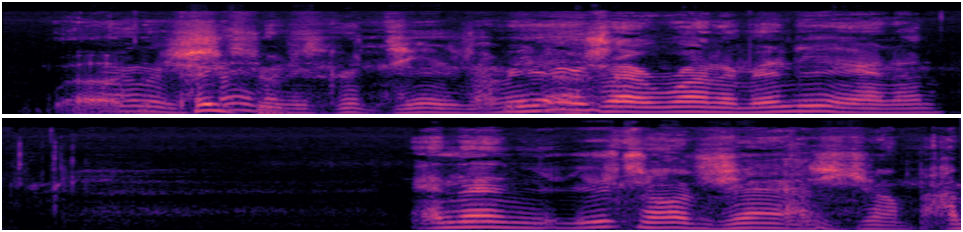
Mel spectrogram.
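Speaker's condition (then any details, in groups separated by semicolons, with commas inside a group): Head and neck cancer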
